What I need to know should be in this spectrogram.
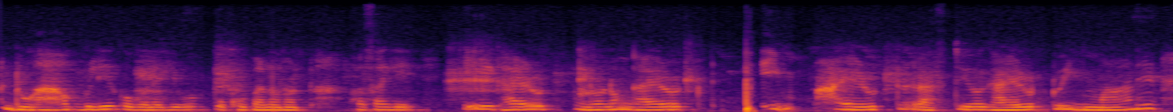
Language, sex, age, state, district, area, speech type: Assamese, female, 30-45, Assam, Dhemaji, rural, spontaneous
